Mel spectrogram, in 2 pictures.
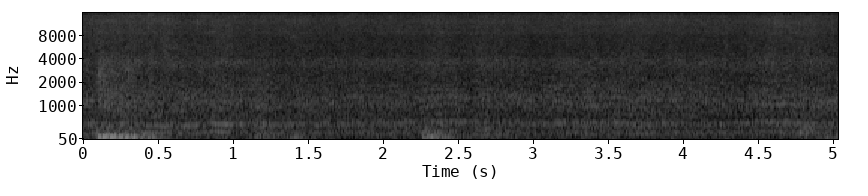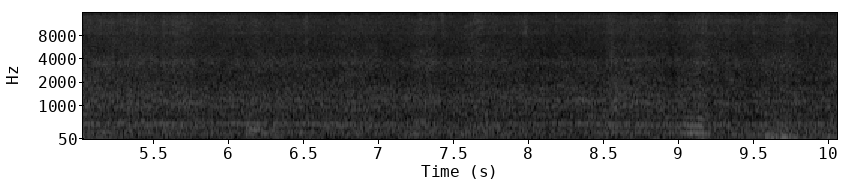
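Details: Bees in a small wildlife garden of an end terrace house in Crookes, a steady low droning buzz throughout with harmonic bands, a louder pass near the start and slight swells later.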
